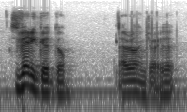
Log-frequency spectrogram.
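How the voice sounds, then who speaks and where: A man's voice: lowish voice, rapid-fire, a bit bright. A man co-hosting a podcast, chatting casually, laughing often and repeating words as he talks. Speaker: podcast co-host.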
